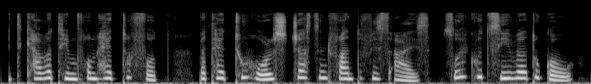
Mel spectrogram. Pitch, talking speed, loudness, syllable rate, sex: 260 Hz, 245 wpm, -18 LUFS, 5.5 syllables/s, female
